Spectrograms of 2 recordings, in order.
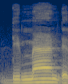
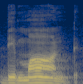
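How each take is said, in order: First: The second vowel is short and flat. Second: The second vowel is a long open aa. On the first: The speaker calls it wrong. "டிமாண்ட் எல்லாம் தவறு" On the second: The speaker calls it right. "இல்லாது டிமாண்ட் எழுதுறேன் பாருங்கள்"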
